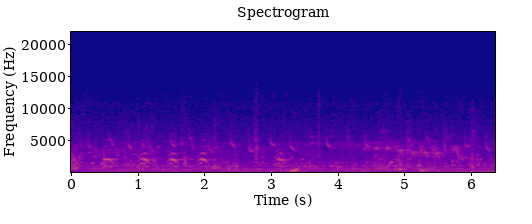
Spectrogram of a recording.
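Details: Common gulls (Larus canus) flying past at midsummer in Southern Savonia, Finland, give short, nasal, downslurred calls every second or so, over a dense background chorus of other birds.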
